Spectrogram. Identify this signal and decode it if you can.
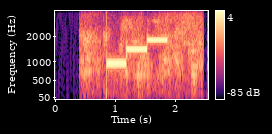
Special information tone, with noise.
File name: out- -2006- - - .703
